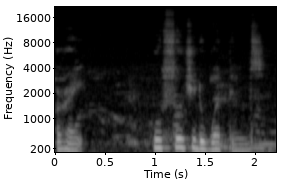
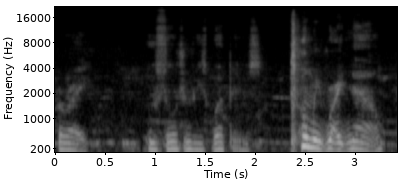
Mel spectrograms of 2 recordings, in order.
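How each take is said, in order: First: A lightly deepened calm hero voice; calm Daredevil voice. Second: Low, quiet, menacing growl; a lightly voiced growling vigilante; Punisher voice. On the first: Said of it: "he kinda does his voice like". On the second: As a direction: threaten him, deep and cold. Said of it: "The Punisher voice is like". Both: Shown as a demonstration.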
